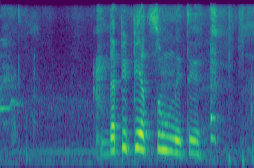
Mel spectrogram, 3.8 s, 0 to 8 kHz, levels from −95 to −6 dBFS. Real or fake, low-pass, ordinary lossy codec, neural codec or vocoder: real; 7.2 kHz; none; none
